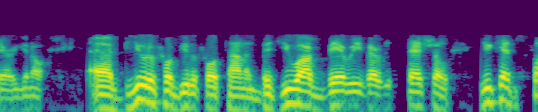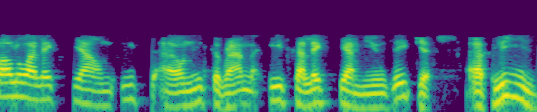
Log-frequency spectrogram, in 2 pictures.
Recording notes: On the phone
